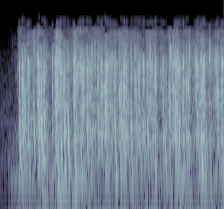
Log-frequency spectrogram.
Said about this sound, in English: How about that applause? That's nice. I didn't know we had a studio audience.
